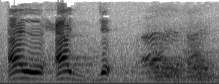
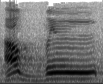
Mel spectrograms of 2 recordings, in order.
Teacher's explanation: أكثرها يعني استمر معك. أما الجيم انقطع، وأما اللام استمر قليل وانقطع، واضح؟ لأنه قلت الظل وقفت، لكن الشين معايش تستطيع تمده، واضح؟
